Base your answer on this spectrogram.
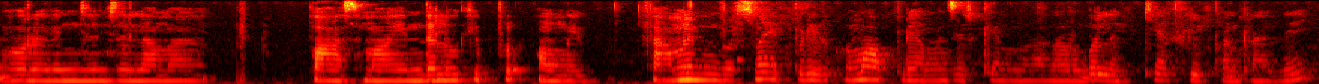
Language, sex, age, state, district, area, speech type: Tamil, female, 30-45, Tamil Nadu, Mayiladuthurai, urban, spontaneous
